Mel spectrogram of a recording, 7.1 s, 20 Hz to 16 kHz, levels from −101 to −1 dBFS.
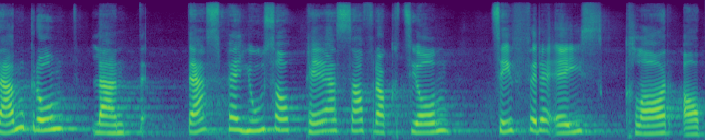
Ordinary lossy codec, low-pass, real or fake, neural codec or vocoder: none; 14.4 kHz; fake; autoencoder, 48 kHz, 128 numbers a frame, DAC-VAE, trained on Japanese speech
